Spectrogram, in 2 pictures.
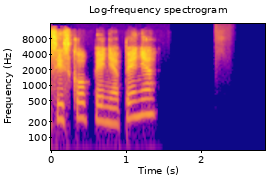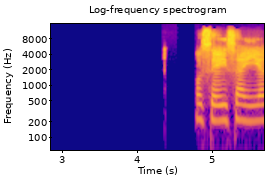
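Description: A woman speaks clearly through an online call, pausing between phrases.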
